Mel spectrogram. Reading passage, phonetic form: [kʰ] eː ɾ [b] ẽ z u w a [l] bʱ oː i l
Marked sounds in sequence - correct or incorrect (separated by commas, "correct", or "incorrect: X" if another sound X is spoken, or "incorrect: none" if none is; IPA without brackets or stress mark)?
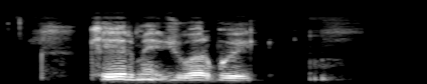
correct, incorrect: m, incorrect: ɾ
